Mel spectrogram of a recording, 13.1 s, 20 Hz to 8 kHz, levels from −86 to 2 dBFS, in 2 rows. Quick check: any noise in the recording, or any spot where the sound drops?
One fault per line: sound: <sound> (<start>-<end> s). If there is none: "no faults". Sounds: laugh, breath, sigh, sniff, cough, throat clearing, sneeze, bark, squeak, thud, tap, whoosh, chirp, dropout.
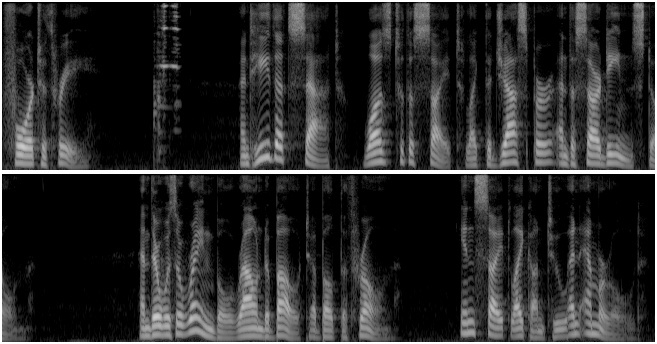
sound: squeak (1.5-1.8 s)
